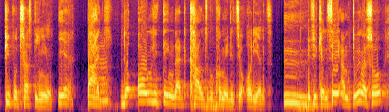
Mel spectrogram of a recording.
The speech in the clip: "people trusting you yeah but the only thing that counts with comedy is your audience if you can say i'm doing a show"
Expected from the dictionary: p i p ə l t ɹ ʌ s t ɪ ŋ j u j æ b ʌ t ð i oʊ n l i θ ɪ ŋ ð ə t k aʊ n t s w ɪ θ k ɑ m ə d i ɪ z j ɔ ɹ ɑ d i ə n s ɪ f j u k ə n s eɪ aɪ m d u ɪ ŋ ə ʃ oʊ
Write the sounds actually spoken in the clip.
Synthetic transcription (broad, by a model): p i p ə l t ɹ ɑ s t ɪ ŋ j u j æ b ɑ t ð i oʊ n l i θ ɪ ŋ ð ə t k aʊ n t s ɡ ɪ k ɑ m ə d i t s j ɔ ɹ ɑ d i ə n s ɪ f j u k ə n s eɪ aɪ m d u ɪ ŋ ə ʃ oʊ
